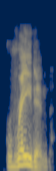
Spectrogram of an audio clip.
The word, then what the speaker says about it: Raiden: By the way, I pronounce it Raiden, just like in radio.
